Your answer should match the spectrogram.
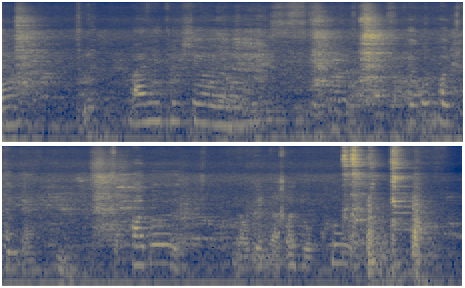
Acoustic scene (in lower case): restaurant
